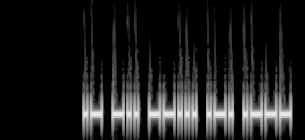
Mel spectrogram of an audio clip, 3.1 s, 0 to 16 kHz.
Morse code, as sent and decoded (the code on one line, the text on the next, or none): .- -.. --... .-. .---
AD7RJ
